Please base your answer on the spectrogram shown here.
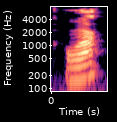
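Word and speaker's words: כוח: In power, power is koach, and it is spelled Koah. Okay, so koach.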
